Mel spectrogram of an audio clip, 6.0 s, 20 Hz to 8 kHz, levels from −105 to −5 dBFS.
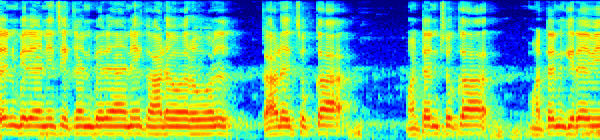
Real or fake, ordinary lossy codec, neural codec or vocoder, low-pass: real; none; none; none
